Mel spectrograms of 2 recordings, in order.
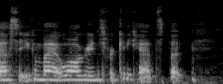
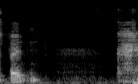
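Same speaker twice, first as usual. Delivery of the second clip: ordinary talk, nothing marked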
